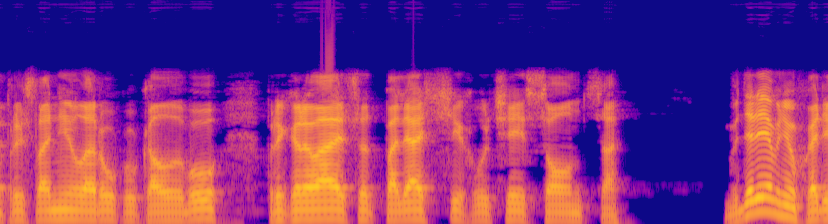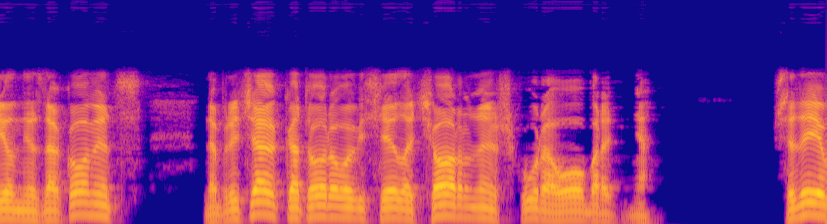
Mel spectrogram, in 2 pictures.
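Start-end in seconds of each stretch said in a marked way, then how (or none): none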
